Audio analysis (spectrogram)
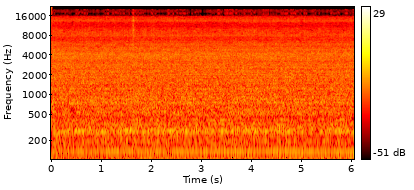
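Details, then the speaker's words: Class B diesel school bus at its air brake check, held at about 1,000–1,100 RPM to build air pressure toward governor cut-out: deep, even rumble with a smooth pulse and no knocks; normal fast idle. "I'm going to give it a little bit of gas to help build the pressure up a little bit faster. I'm going to try to stay around 1,000 to 1,100 RPMs."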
